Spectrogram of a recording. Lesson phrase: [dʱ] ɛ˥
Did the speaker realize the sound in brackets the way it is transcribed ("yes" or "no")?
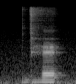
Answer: yes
